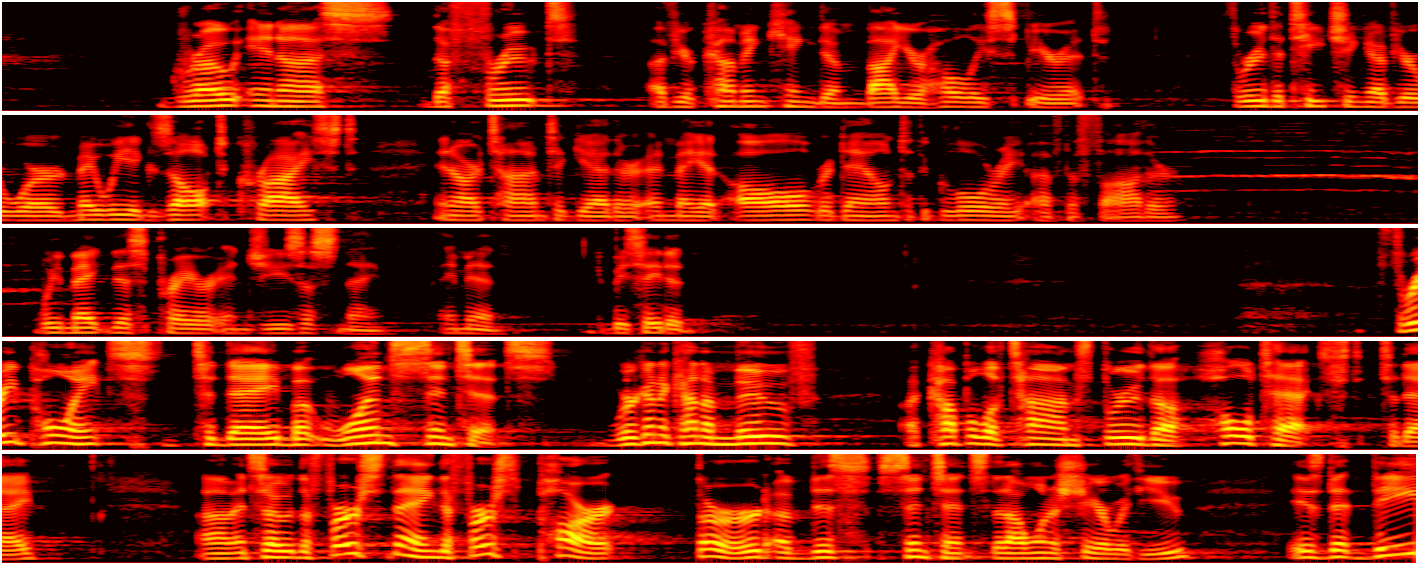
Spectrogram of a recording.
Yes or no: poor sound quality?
no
